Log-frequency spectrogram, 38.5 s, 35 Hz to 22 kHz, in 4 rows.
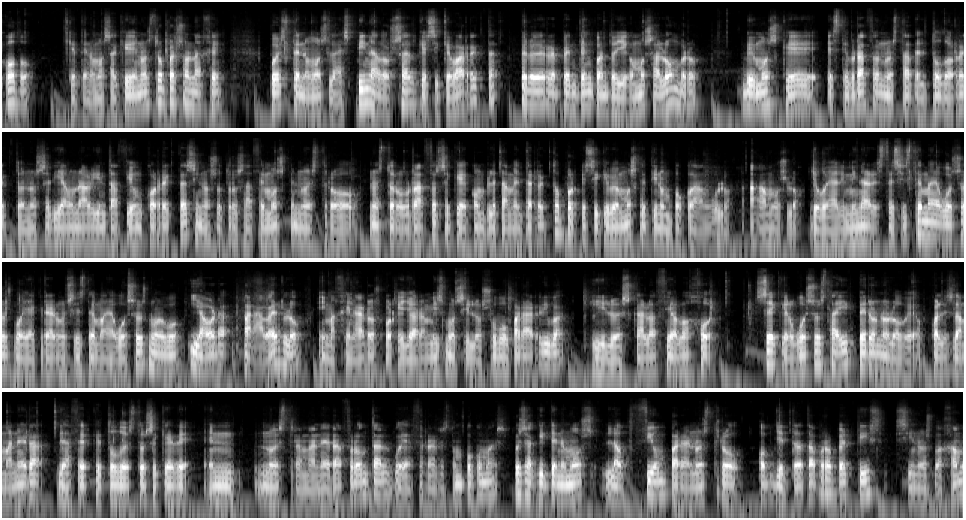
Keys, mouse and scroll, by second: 0.9 click, 1.7 KP_Decimal, 2.3-2.6 scroll down 2, 2.8 scroll down 6, 3.0 shift+middle click, 3.3 middle click, 4.0 middle click, 5.0 middle click, 5.5-6.0 scroll up 2, 6.0 shift+middle click, 7.2 click, 8.5 click, 11.2 click, 11.9-12.5 scroll down 3, 12.3 middle click, 13.6 middle click, 14.2 middle click, 14.9 middle click, 17.1 click, 17.6 click, 17.8 x, 18.4-18.7 scroll down 3, 18.7 shift+middle click, 19.5 shift+a, 26.5 shift+middle click, 27.0 middle click, 27.7-28.1 scroll up 3, 28.1 shift+middle click, 28.6 middle click, 29.2 shift+middle click, 30.0 KP_Decimal, 30.7-32.4 scroll down 1, 33.5 click, 33.5-33.9 scroll down 3, 34.3-36.6 scroll down 4, 36.6 click, 38.0 scroll down 1.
